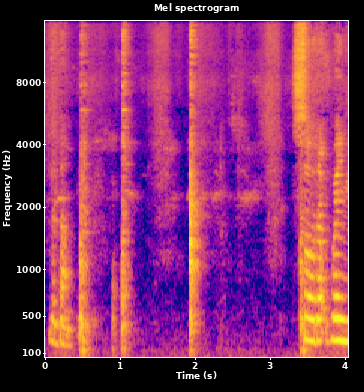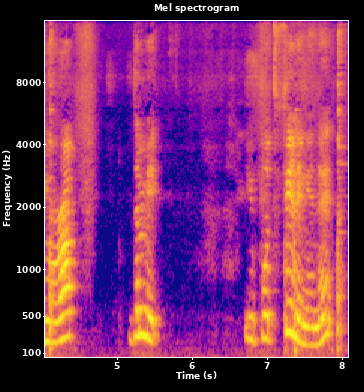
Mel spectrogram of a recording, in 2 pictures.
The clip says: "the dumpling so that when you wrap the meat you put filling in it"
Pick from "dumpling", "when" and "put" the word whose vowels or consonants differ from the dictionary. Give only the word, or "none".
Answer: dumpling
